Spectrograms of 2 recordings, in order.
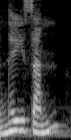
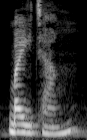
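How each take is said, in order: First: The first sounds are changed, like a toddler's speech. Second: Every sound in the phrase is pronounced clearly. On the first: "đại loại là nây rắn" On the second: "không rõ vành vạch như vậy"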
